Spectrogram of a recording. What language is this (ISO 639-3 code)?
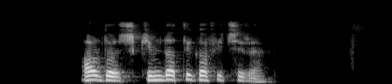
lzz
